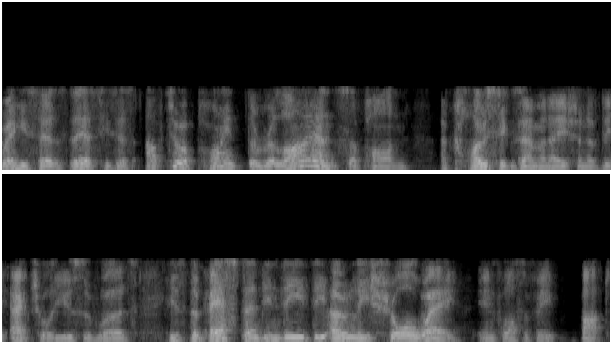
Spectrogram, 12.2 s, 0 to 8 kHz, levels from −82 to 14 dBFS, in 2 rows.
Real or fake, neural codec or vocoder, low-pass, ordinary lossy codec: fake; vocoder, 24 kHz, 100 mel bands, Vocos; 7.2 kHz; AAC, 16 kbps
